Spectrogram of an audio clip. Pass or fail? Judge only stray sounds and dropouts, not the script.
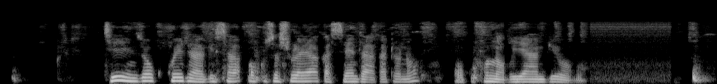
pass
